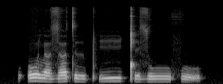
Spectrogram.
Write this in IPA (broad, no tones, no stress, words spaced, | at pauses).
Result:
ʔo lɐzɐtɨː pʼiːǃi zuː fu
